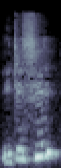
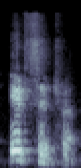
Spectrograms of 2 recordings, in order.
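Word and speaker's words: etc.: আলাদা করে উচ্চারণ করি আবার ইটিসি ইটিসি বলা হয় না এটা সাধারণত কি বলা হয় এটসেট্রা তো এসেট্রা বলার কারণেও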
